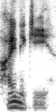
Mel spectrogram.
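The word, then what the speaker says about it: Heinicke: Oh, Heineke.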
